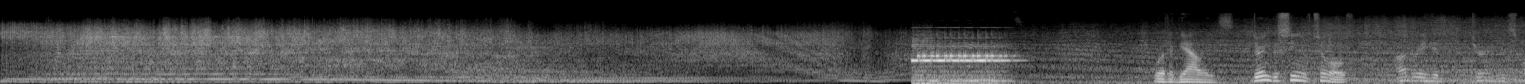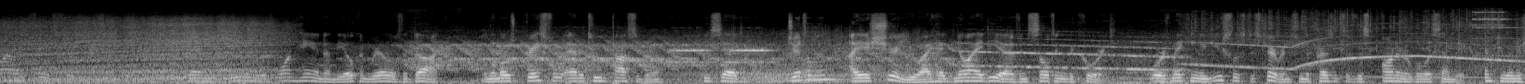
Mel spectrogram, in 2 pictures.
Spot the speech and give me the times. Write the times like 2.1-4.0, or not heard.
11.5-30.4.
